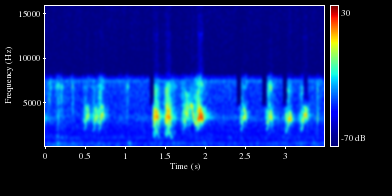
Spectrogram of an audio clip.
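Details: Eurasian tree sparrows feeding in a backyard, caught by a solar wildlife camera: short high chirps in small clusters, a louder burst of three or four notes near the middle, then scattered single chirps over a faint steady low hum.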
